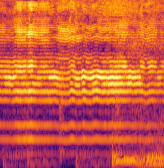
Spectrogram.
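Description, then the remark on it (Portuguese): A steady, high-pitched whine of a flying insect like a mosquito hovers, its wavering buzz continuous throughout, with a low rumble joining underneath near the end; the insect is checking by sound that its resting prey is asleep before attacking. “A checagem sonora é um momento de tensão. Ao emitir o zumbido sonoro, o predador pode estar diante de uma tocaia.”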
